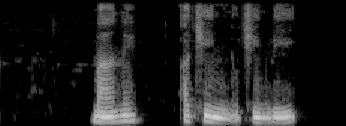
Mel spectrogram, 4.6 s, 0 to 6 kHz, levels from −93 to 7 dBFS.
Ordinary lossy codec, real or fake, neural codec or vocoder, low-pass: Opus, 64 kbps; real; none; 5.4 kHz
